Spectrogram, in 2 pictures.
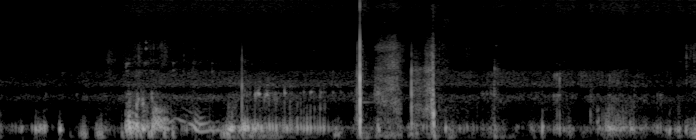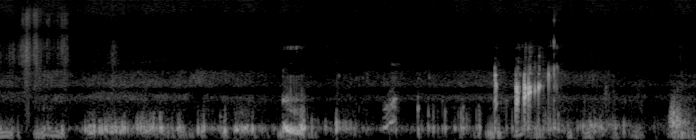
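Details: Stomach recorded right after lunch: long stretches of low gurgling, rumbling and bubbling with squeaky bursts; loud bowel sounds (borborygmi) of a full stomach during ordinary digestion.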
